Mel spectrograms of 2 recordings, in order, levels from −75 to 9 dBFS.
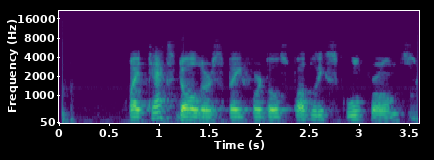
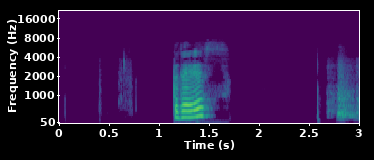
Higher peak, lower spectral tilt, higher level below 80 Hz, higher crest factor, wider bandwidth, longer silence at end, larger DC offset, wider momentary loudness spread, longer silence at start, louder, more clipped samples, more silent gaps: about the same, 0 dBFS vs -2 dBFS; about the same, -6.5 dB/octave vs -6 dB/octave; first, -60 dBFS vs -68 dBFS; about the same, 18 dB vs 20 dB; second, 6.4 kHz vs 7.6 kHz; about the same, 0.05 s vs 0 s; neither; second, 11 LU vs 21 LU; second, 0 s vs 1.15 s; about the same, -19 LUFS vs -17 LUFS; neither; second, none vs 1.76-1.86 s, 2.19-2.57 s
